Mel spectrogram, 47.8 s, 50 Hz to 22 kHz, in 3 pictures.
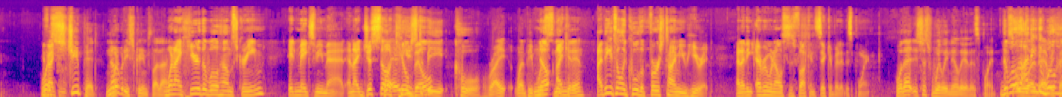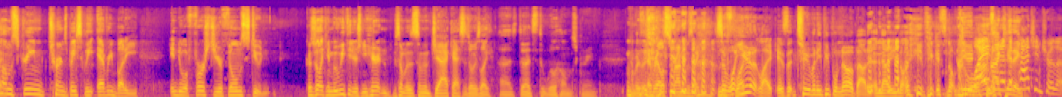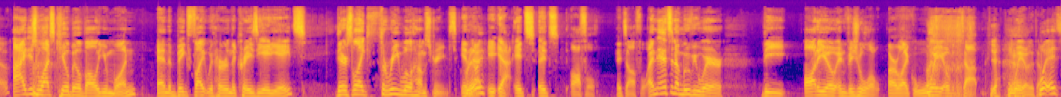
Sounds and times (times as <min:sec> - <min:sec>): Speech: 0:00.6 - 0:42.7, 0:43.3 - 0:47.7.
